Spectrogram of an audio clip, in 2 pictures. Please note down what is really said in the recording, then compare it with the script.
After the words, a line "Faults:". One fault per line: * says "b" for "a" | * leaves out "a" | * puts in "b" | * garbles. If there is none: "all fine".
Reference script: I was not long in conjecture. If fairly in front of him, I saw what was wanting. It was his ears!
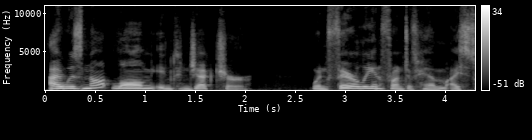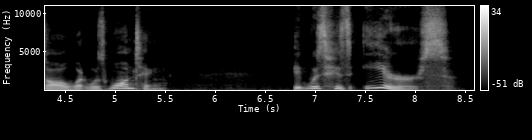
I was not long in conjecture. When fairly in front of him, I saw what was wanting. It was his ears!
Faults:
* says "When" for "If"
